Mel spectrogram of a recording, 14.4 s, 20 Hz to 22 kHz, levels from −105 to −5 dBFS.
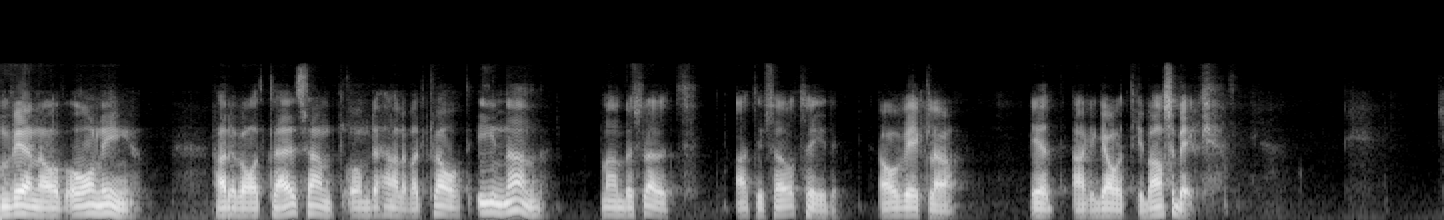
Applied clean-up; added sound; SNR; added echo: neural mask model DeepFilterNet 3.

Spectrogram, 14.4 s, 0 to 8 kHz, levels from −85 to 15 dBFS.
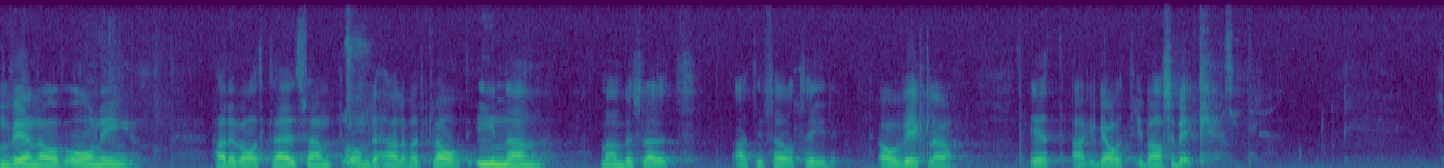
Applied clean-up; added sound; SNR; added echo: none; none; none; none.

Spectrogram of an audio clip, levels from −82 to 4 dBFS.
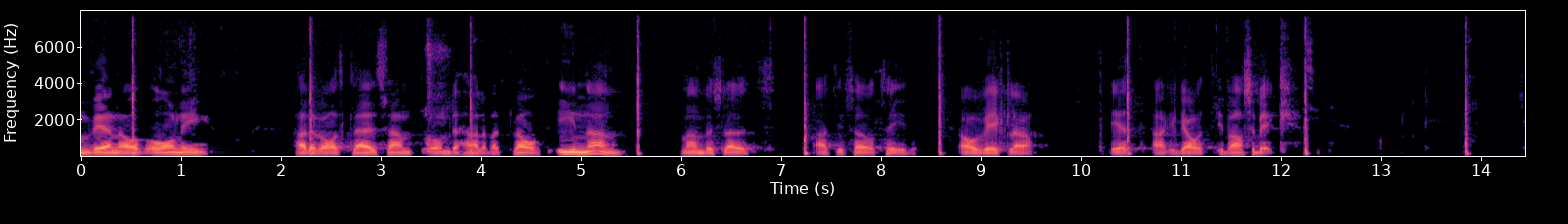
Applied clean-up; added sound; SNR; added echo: classical method spectral subtraction.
